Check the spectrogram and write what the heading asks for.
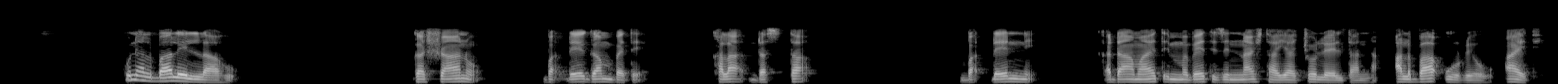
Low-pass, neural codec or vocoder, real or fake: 5.4 kHz; none; real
